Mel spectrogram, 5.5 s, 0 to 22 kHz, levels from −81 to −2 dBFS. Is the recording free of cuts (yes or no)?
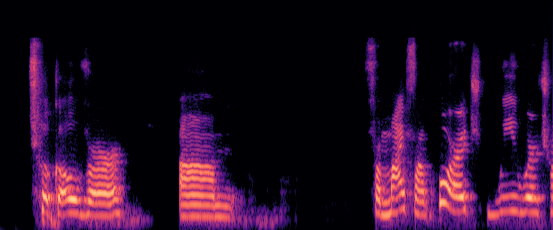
yes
